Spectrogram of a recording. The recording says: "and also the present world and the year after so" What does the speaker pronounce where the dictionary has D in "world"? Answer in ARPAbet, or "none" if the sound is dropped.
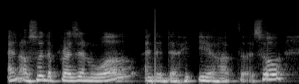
none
